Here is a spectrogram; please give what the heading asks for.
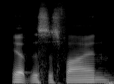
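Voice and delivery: ordinary talk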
